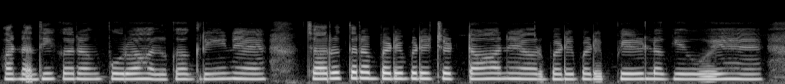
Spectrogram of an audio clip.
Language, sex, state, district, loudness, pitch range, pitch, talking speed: Hindi, male, Chhattisgarh, Raipur, -15 LUFS, 245-260 Hz, 250 Hz, 145 wpm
